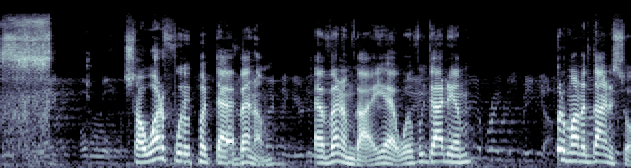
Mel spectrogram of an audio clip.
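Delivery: put-on New York mobster accent. Acting out a toy company meeting: New York mobster voice. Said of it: "New York mobster sound dude smoking a fat cigar".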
